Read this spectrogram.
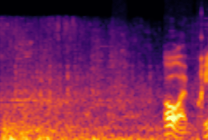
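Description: A spell bursts with a crackling magical sound.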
